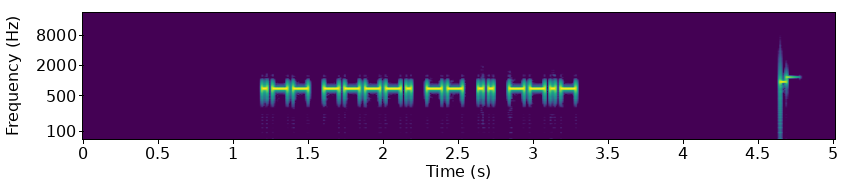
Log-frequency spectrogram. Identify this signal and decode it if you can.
Morse code, heard as a keyed tone, about 36 wpm, 700 Hz. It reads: W9MIQ
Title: USA Call Signs - 5 Characters - 4x Character Spacing - 35wpm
